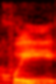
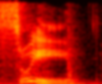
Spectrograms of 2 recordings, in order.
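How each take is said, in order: First: The name starts with a hard k sound. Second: The name starts with a ts sound. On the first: The speaker calls it wrong. "not kui" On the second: The speaker calls it right. "it's ts. like hats or bits or cats"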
